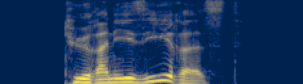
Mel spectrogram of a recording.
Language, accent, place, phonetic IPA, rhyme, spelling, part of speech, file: German, Germany, Berlin, [tyʁaniˈziːʁəst], -iːʁəst, tyrannisierest, verb, De-tyrannisierest.ogg
- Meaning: second-person singular subjunctive I of tyrannisieren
